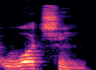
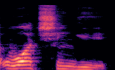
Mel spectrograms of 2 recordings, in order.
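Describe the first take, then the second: First: The final g sound is dropped. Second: The final g sound is clearly pronounced. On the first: The speaker calls it right. "é watching" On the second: The speaker calls it wrong. "nós não falamos o G no final. Não é watching"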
